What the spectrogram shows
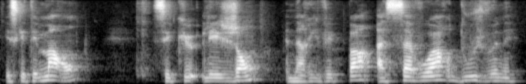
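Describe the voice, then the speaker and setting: A woman with a deep, low-set voice recounts her experiences in a relaxed podcast conversation. She talks in a lively way but keeps stopping to hesitate and restart her sentences. The recording carries a noticeable room echo. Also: normal speed. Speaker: podcast guest. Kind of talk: casual podcast chat. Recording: echoey room.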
